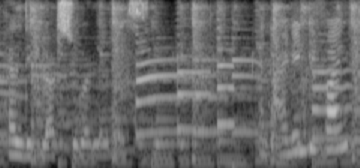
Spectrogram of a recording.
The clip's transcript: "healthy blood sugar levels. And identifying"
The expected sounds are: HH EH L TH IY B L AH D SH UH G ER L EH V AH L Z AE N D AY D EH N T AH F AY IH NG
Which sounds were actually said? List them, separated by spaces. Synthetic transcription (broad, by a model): HH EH L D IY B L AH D S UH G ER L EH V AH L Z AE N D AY D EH N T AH F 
